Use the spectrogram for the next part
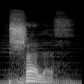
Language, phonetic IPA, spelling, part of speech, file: Polish, [ˈpʃɛlɛf], przelew, noun, Pl-przelew.ogg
